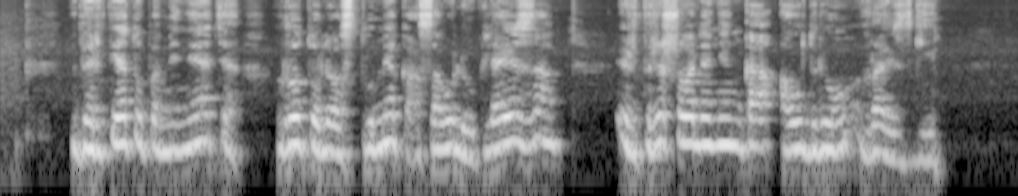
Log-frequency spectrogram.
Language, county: Lithuanian, Alytus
